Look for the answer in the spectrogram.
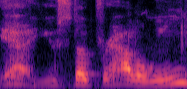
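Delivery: brimming, hyped-up, excited, good-vibes delivery. Retelling the deli cashier's question: imitating a hyped-up guy. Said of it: "he was just feeling the vibes for the day".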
